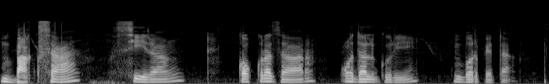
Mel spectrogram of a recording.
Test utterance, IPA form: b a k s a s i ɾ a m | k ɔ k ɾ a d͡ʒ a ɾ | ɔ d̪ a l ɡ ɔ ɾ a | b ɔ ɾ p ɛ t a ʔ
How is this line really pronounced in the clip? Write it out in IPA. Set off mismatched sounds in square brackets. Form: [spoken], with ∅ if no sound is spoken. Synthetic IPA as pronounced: b a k s a s i ɾ a [ŋ] | k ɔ k ɾ a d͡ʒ a ɾ | ɔ d̪ a l ɡ [u] ɾ [i] | b ɔ ɾ p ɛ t a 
